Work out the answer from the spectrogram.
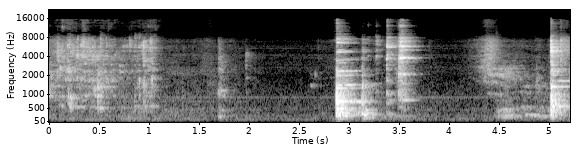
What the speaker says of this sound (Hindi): चम्मच के साथ इसको मिक्स कर देती हूँ।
